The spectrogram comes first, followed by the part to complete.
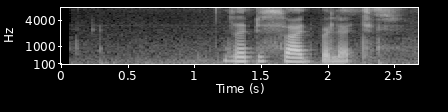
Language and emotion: Russian, neutral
